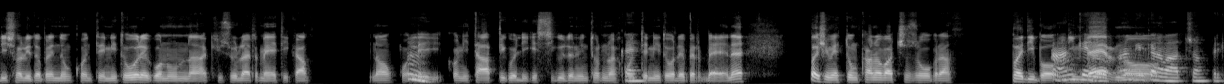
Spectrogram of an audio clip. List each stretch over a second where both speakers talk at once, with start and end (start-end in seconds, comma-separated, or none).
10.5-11.7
